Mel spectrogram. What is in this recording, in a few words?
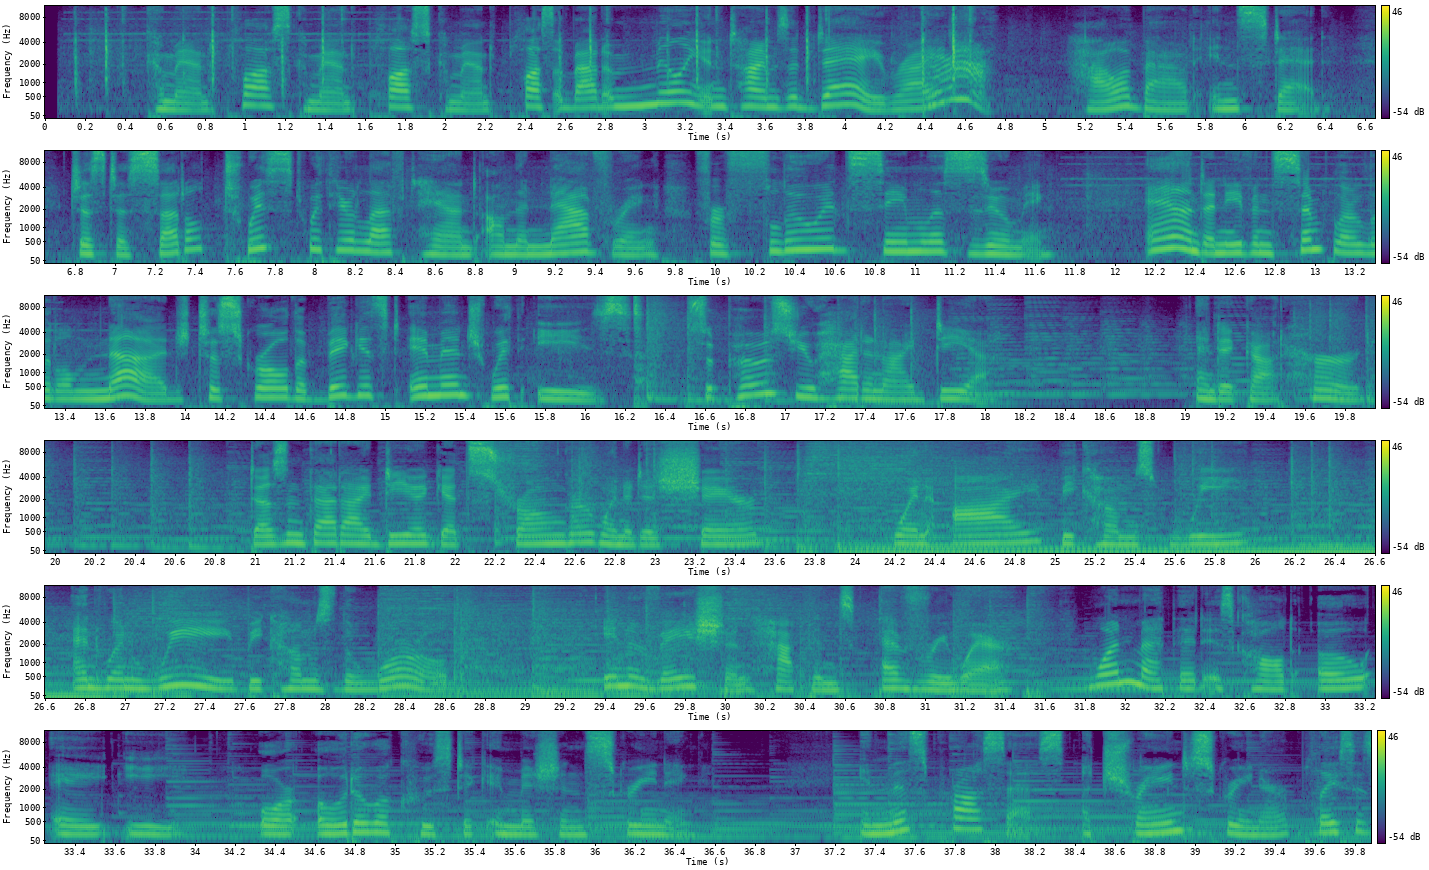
Narration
